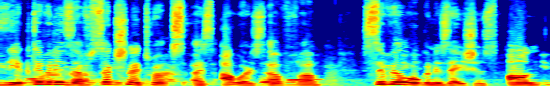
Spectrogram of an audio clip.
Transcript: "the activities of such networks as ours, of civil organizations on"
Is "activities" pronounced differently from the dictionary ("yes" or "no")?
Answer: no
